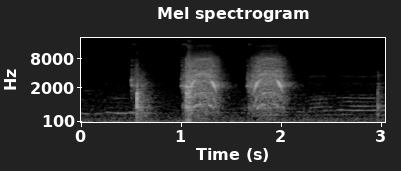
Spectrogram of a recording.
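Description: A power drill drives a 2-inch screw in two loud whirring bursts, each about half a second long. A short spin comes just before them, and the drill sounds close.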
